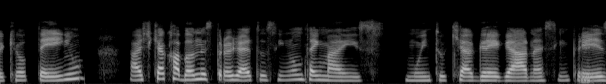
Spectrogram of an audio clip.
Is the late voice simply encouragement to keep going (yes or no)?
yes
